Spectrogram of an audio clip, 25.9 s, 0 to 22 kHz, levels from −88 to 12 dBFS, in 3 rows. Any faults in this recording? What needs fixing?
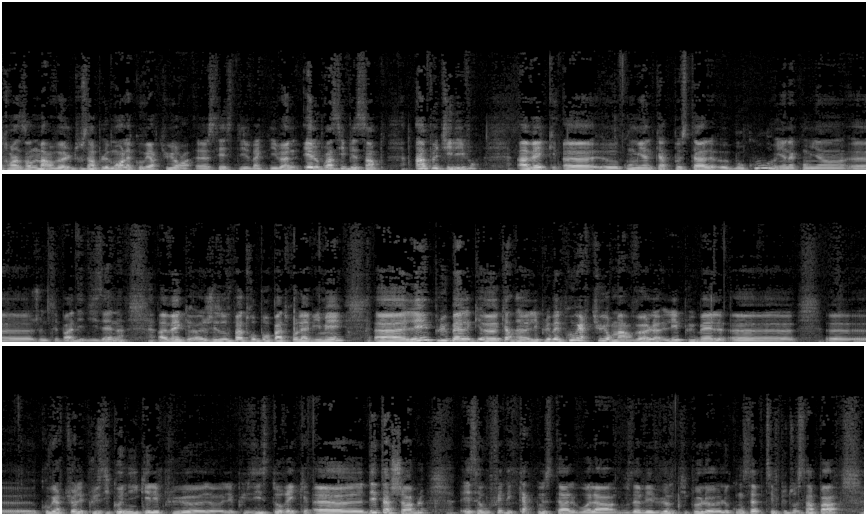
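Nothing to fix: no audible faults anywhere in the recording.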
